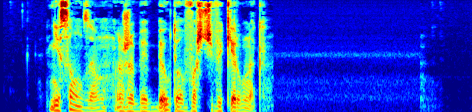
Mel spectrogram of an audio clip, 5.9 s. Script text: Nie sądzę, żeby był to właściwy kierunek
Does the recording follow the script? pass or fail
pass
